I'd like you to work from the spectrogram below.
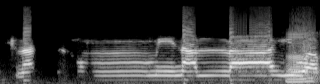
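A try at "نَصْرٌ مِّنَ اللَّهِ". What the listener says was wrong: sebentar Ibu, lafaz Allah tebal ya. Nasrum ru itu monyong sedikit, kembali lagi. Nasrum minallahi wa fathun qarib.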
